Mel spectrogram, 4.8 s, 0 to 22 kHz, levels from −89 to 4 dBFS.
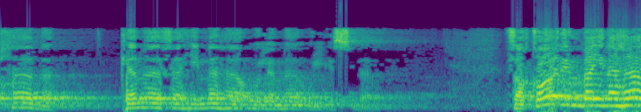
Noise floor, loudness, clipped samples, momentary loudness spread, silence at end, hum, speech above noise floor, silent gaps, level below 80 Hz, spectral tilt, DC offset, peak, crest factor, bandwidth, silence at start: -36 dBFS; -9 LUFS; 1%; 15 LU; 0 s; none; 27 dB; none; -38 dBFS; -3 dB/octave; under 0.1%; 0 dBFS; 10 dB; 19.5 kHz; 0 s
